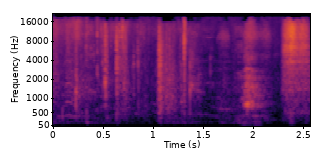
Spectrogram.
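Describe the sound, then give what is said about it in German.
Fairly quiet paper crinkling in irregular crackly bursts, ending with a longer ripping sound like a sheet being torn. No one speaks. “Das sieht jetzt leider so aus, aber das nennt man, wo gehobelt wird, da fallen Papierschnipfel.”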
